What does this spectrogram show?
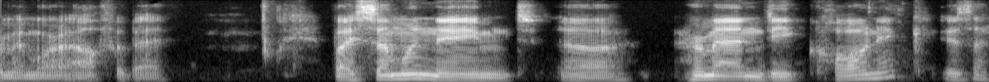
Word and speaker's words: Herman D. Koenig: your book, your memoir, Alphabet, by someone named Herman D. Koenig. Is that how you pronounce his name?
